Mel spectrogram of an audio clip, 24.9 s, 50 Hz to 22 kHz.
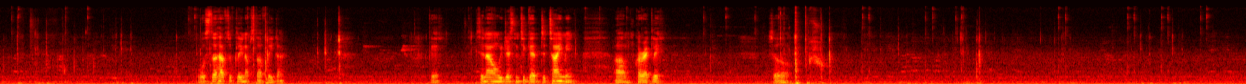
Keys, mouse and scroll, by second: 1.6-4.0 drag, 4.8 click, 13.9-17.0 drag, 17.0 right click, 21.0 right click, 22.3 right click, 23.0 right click.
